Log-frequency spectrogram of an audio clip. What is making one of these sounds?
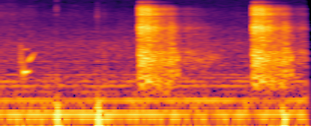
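A pistol fires a single sharp shot.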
